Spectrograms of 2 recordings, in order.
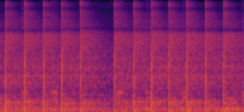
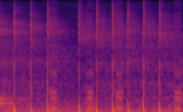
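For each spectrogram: First: pen tapped on a table. Second: pen tapped on a wristwatch.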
